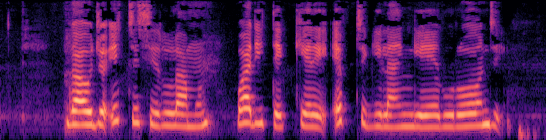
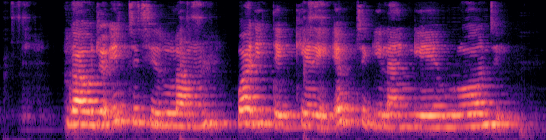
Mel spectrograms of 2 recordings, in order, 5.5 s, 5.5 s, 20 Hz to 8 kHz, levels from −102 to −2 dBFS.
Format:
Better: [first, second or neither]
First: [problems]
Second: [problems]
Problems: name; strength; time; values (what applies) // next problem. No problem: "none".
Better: first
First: none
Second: noise reduction (neural separator model SepFormer DNS4)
